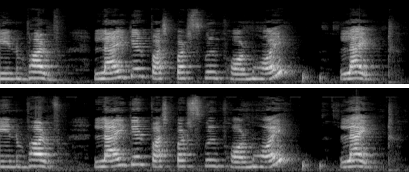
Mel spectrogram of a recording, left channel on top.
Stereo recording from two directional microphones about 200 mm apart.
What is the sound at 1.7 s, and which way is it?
Speech, 10° left (ahead or behind).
